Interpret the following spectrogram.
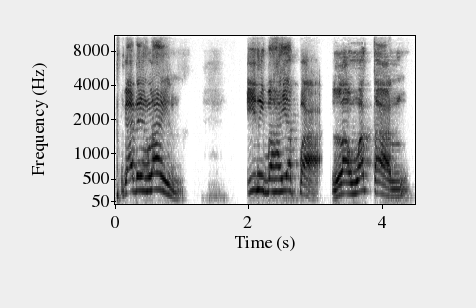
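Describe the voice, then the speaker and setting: Man, high voice, dry sound, insistent, repeats himself, video call debate. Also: very animated, slow, fairly bright tone, dry recording. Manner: insistent, repeats short phrases, pushes for his turn. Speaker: guest debater.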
